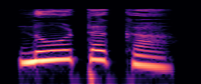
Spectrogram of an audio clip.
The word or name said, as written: ನೋಟಗ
